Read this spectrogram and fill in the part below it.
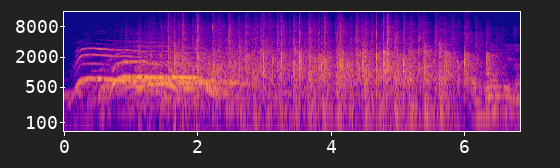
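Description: Wedding guests break into applause for the groom's speech, with clapping swelling after a short spoken bit, holding as a dense crowd patter, then thinning out.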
